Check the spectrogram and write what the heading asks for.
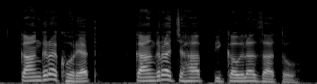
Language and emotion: Marathi, neutral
